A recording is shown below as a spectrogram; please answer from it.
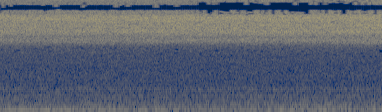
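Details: A Korean cicada, while fire ants disturb it, gives a steady, high, hissing drone that holds without a break over a low rumble of background noise.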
